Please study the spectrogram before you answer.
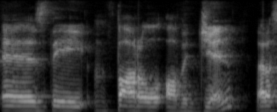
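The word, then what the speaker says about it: djinn: A personal favorite is the bottle of a gin. That is spelled D-J-I-N-N.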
